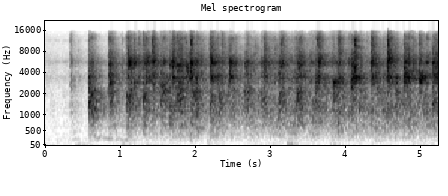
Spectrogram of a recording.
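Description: Audience applauding, starting suddenly about half a second in and keeping up steadily.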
